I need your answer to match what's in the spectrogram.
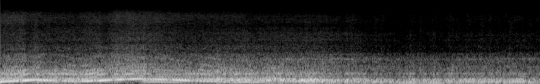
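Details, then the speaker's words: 1990 Jeep Cherokee Laredo XJ, 4.0L six-cylinder, throaty exhaust, usually tries to die but running well now: several quick revs picking up and dropping back cleanly without stumbling; free-revving. "It's running pretty good right now. Usually it tries to die."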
